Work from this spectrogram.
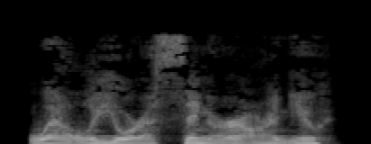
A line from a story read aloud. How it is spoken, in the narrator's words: His voice was suddenly harsh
